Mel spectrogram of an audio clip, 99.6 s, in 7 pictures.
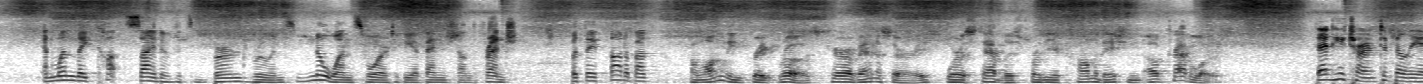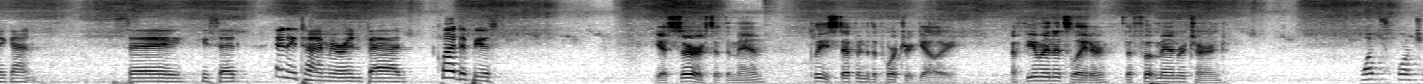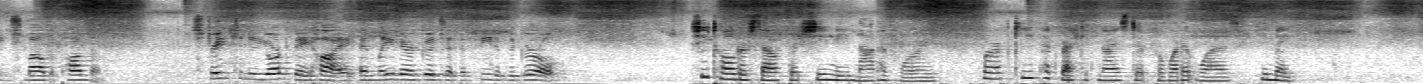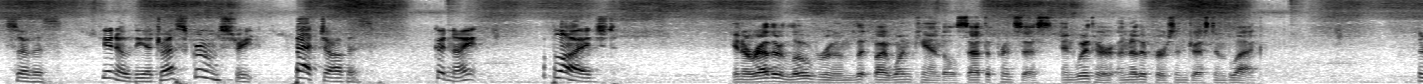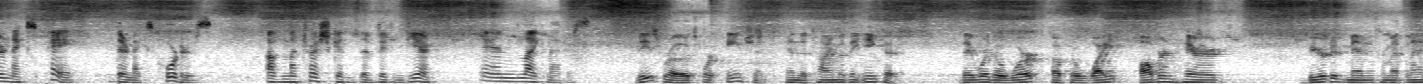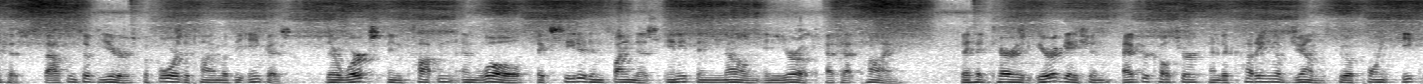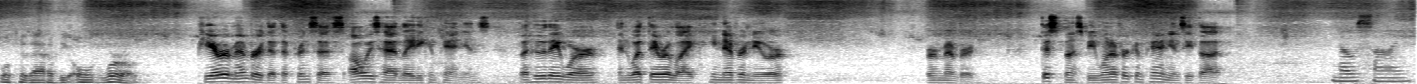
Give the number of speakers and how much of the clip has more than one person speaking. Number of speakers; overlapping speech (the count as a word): six, no overlap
